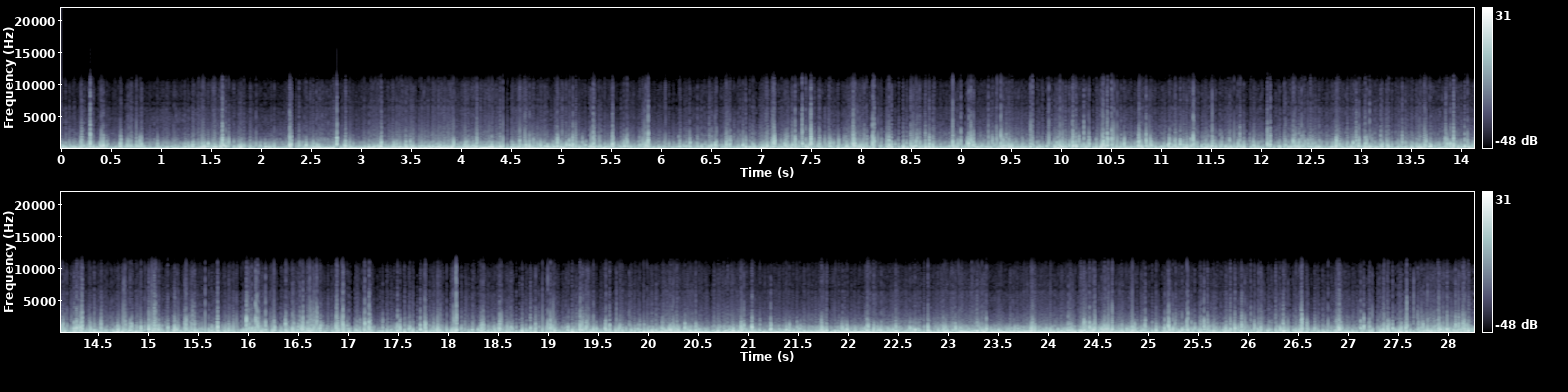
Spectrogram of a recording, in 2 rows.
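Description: Honda S2000's four-cylinder engine running under way, with wind rushing over the open cockpit drowning much of it. The engine note climbs twice, near the start and again about two-thirds of the way through.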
